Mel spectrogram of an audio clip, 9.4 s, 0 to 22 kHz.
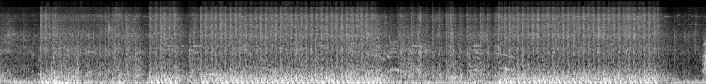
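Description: Continuous rapid automatic gunfire in The Division 2 video game, loud dense bursts running almost nonstop for several seconds.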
